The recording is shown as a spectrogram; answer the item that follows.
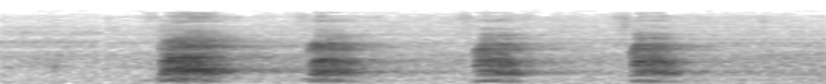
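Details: Roe deer giving four short, rough barks about half a second apart, each abrupt and gruff, with a quiet background between them.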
